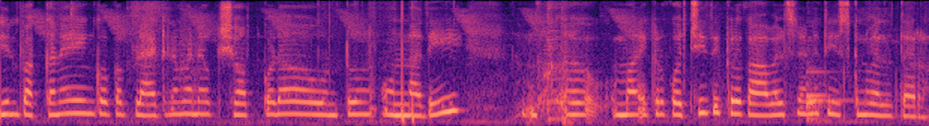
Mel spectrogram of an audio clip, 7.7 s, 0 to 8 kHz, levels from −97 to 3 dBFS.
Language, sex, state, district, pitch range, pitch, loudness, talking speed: Telugu, female, Andhra Pradesh, Srikakulam, 270-295 Hz, 280 Hz, -22 LUFS, 100 wpm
